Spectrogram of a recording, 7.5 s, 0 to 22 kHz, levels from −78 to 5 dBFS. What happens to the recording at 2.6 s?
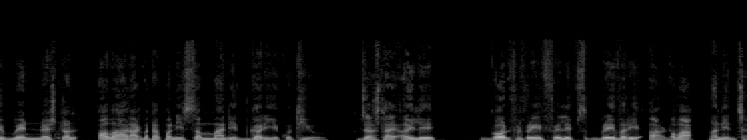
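Nothing goes wrong at 2.6 s; the speech carries straight through that moment with no dropout, click, distortion or other audible fault.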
